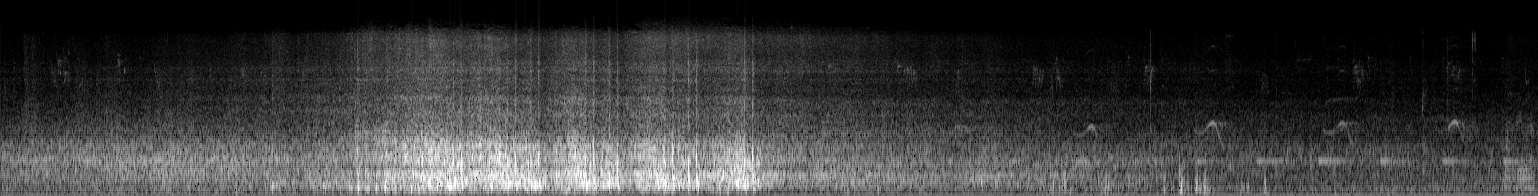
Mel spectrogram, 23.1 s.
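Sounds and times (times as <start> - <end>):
diesel train passing: 0.0 - 23.0
clickety-clack over rail joints: 3.9 - 12.1.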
